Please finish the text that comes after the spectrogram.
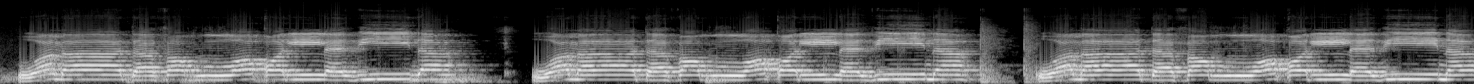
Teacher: را کو پر ادا کرنا ہے، قاف کو موٹا ادا کرنا ہے، اس لیے کہ یہ موٹے حروف میں سے.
